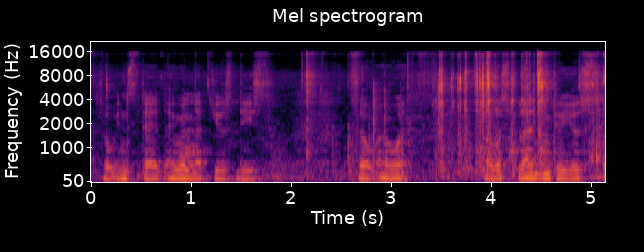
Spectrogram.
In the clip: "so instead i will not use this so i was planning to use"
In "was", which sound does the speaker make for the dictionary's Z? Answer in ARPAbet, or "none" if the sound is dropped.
S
